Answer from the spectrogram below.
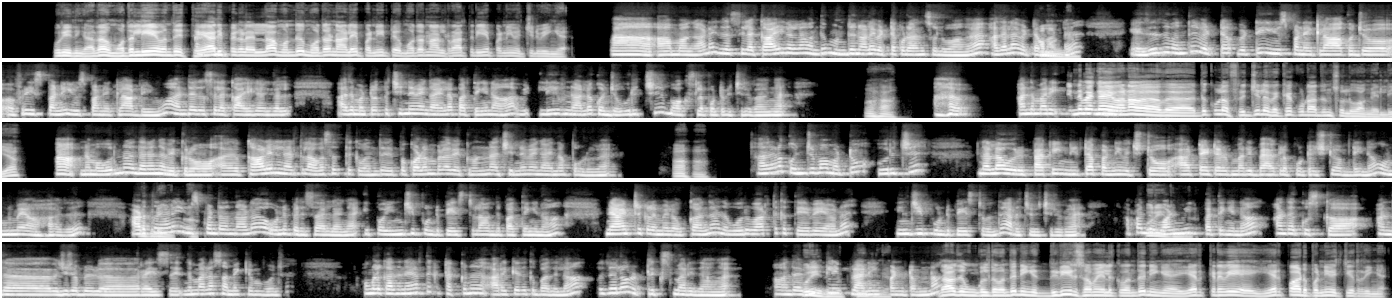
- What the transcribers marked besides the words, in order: chuckle; in English: "ஃப்ரீஸ்"; chuckle; in English: "பேக்கிங் நீட்டா"; in English: "ஆர் டைட்டர்"; other noise; in English: "ஒன் வீக்"; in English: "வெஜிடபிள் ரைஸ்"; other background noise; in English: "ட்ரிக்ஸ்"; in English: "வீக்லி பிளானிங்"
- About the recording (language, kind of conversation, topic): Tamil, podcast, வீட்டில் அவசரமாக இருக்கும் போது விரைவாகவும் சுவையாகவும் உணவு சமைக்க என்னென்ன உத்திகள் பயன்படும்?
